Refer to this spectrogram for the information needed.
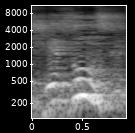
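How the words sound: It is said with a Brazilian Portuguese accent. "nós brasileiros dizemos"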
